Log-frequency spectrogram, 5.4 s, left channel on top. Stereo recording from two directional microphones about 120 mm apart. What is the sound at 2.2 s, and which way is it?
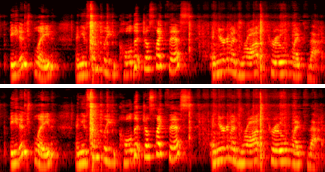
Speech, 25° left (ahead or behind).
